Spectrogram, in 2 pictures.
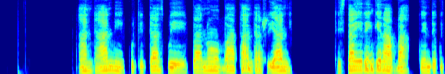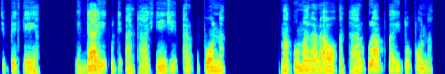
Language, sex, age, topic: Ndau, male, 25-35, health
